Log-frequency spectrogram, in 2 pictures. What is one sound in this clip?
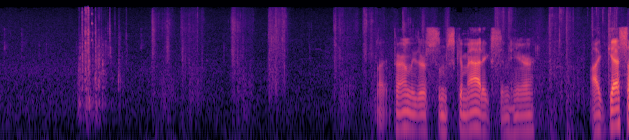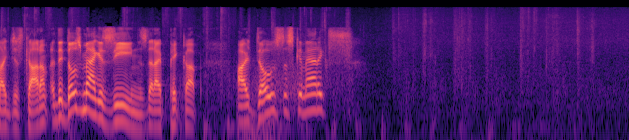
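Footsteps tread over grass and wooden boards.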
